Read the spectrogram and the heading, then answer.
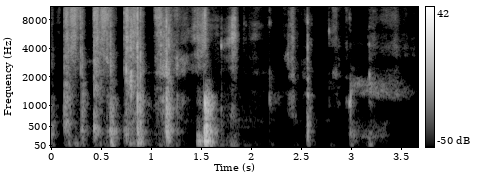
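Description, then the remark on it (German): Tarot cards being shuffled: a run of quick, papery riffling bursts that thin out into a few softer taps and slides as the deck settles. “So, nochmal gut mischen, spirituelle Abkürzung.”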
